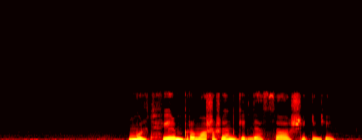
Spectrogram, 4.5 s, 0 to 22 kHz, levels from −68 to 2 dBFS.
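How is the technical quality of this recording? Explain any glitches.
The recording has three short glitches of one kind, frames out of order, at 0.60 to 0.81 s, 2.58 to 2.75 s and 3.81 to 4.03 s. Adjacent runs of frames were decoded in the wrong sequence, so two blocks of about 105, 78 and 105 ms play swapped. Each stretch becomes a garbled flutter, and no time is lost.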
